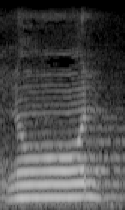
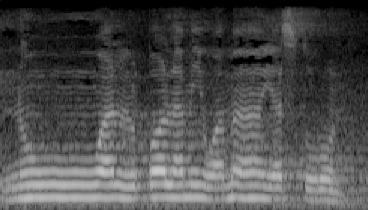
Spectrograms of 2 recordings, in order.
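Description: First: A short pause follows nun before the next word. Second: Nun runs straight into the following word. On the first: "nun berhenti sebentar, wal qalami wama yasturun" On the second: "mengidghamkan nun atau meleburkannya ke waw"

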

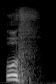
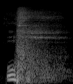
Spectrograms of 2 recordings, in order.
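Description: First: The f sound is short and light. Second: The f sound is doubled and held. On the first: "أف خفيفة" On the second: "أف شددت"

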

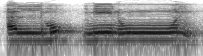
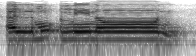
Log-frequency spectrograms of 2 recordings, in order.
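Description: First: The vowels are said without rounding the lips. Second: The vowels are said with the lips rounded. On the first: The speaker calls it wrong. "المؤمنون ليست هي المؤمنون" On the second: The speaker calls it right. "إذن ضم الشفتين مهم لكي نقرأ القرآن قراءة صحيحة"

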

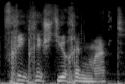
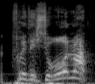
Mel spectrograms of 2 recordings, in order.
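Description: First: The name is said in a plain voice. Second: The name is said in a mock Japanese accent. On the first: "Vou dizer mais uma vez" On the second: "Estupidamente ofensivo em japonês"

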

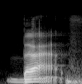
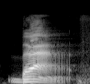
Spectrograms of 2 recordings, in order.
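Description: Both takes have the same delivery.

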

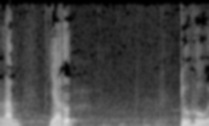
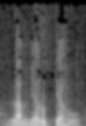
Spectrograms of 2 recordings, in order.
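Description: First: The vowel after the doubled d is u. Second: The vowel after the doubled d is a. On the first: The vowel matches the vowel that comes after it. "wajib doma ... mengikuti harokat setelahnya" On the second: This reading is allowed by some scholars. "Boleh enggak dibaca fathah dan kasrah? Boleh menurut pendapat ulama ahli kufa"

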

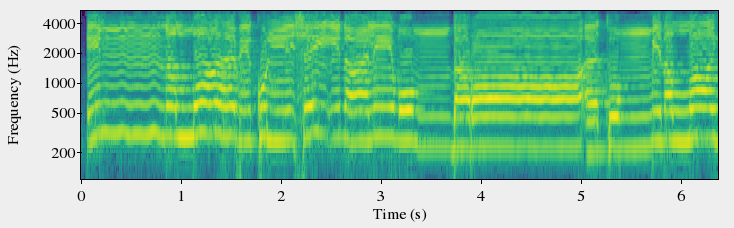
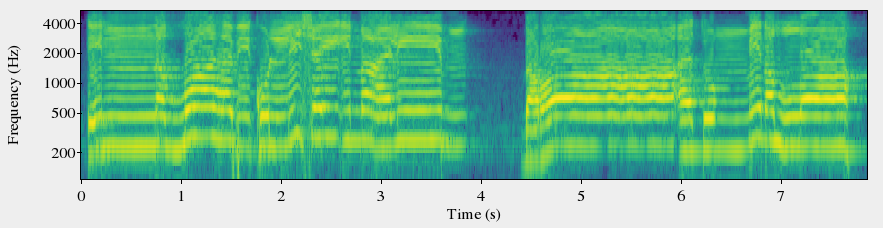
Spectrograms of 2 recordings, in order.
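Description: First: The phrases run together with no break at all. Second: A short break without a breath between phrases. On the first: "الوصل" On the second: "السكت ... اقطع التلاوة بدون ما اخد نفس"

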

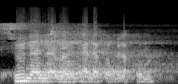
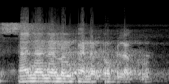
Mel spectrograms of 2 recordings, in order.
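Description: First: The first syllable of the word has a 'u' vowel. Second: The first syllable of the word has an 'a' vowel. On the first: It is the plural of sunnah, meaning ways of life. "dengan didomahkan sinnya" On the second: It means the path taken, as a singular noun. "bil fathi dengan fathah"

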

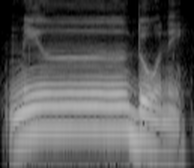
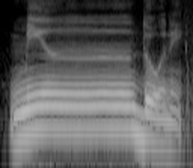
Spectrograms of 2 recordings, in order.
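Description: Both takes have the same delivery.

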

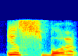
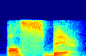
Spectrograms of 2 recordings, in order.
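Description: First: The first vowel is an i sound. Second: The first vowel is an a sound. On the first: "لو جئنا بالكسر" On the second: "لو جئنا بالفتح"

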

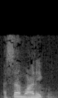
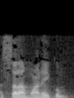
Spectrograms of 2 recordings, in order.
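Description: First: The L sound in the greeting is left out. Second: The L sound in the greeting is fully pronounced. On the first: It wishes death or poison upon the listener. "padahal lamnya itu enggak ada" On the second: It wishes peace upon the listener. "ya lengkap"

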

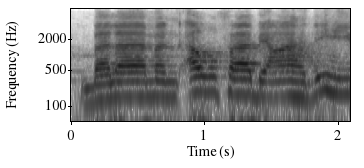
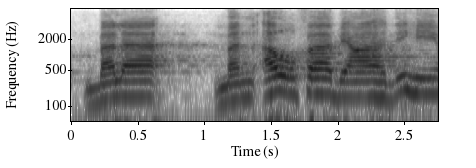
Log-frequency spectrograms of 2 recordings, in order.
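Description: First: The first word runs straight into the next. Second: There is a pause after the first word. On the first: The first word leads directly into the following sentence. "ممكن توصلها بمعنى ما تقفش" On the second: The first word stands alone as a reply denying the preceding claim. "ممكن تقف عليها"

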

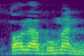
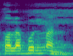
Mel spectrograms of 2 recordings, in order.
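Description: First: The first word ends in a plain vowel. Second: The first word ends in an added n sound. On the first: The speaker calls it right. "Talabu man, bukan talabun man" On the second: The speaker calls it wrong. "bukan talabun man"

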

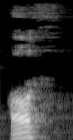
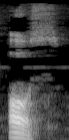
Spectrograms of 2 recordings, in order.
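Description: First: The final sound is a th sound. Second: The final sound is an s sound. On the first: "los españoles con su Z de Castilla bien conocida" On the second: "aun cuando nosotros la pronunciamos como si fuese una S"

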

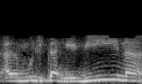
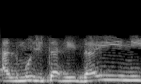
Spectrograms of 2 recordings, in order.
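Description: First: The ending sounds like 'eena' with a long ee. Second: The ending sounds like 'ayni' with an ay vowel. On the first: The speaker calls it right. "بل المجتهدين، يكسر ما قبله ويفتح ما بعده" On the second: The speaker calls it wrong. "لا المجتهدين"

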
